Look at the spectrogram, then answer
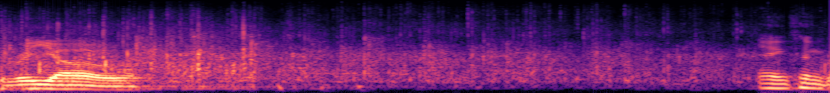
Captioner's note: applause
